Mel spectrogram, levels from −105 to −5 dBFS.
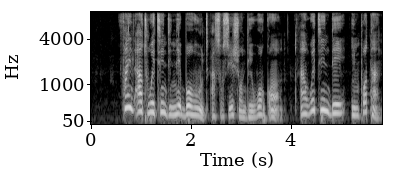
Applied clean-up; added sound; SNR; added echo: none; none; none; none.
